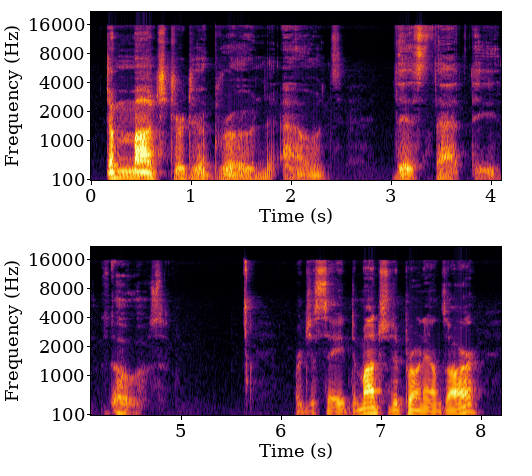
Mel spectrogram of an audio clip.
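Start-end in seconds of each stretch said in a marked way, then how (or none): 0.2-4.9 loud, creaky, rough, put-on monster voice. Teaching an english lesson, saying the demonstrative pronouns in a monster voice. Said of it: "We'll just make a monster voice".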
